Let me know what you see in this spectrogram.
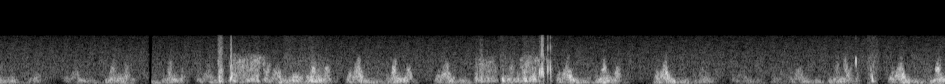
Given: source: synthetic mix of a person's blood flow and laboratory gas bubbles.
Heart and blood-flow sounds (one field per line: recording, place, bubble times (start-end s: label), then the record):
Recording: Doppler ultrasound of blood flow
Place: precordium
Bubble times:
2.17-2.25 s: bubbles
2.28-2.71 s: bubbles
2.82-3.25 s: bubbles
4.74-5.54 s: bubbles
8.43-8.60 s: bubbles
8.67-8.78 s: bubbles
From the record:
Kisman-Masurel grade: 223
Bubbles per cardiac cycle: several, 3 to 8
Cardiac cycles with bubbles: 10 to 50%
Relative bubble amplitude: loud (0.450 to 0.775)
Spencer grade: 2 (many but less than half of the cardiac periods contain bubble signals, singularly or in groups)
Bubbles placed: only in the low amplitude regions of the cardiac cycle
